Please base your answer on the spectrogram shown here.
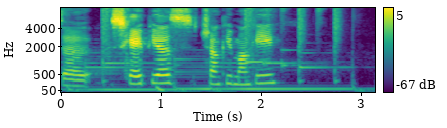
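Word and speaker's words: Scheepjes: It's a Scapious Chunky Monkey. I don't know how Americans pronounce it, but that's how I pronounce it. Because that's Dutch. And I'm Dutch.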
